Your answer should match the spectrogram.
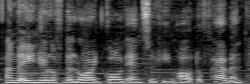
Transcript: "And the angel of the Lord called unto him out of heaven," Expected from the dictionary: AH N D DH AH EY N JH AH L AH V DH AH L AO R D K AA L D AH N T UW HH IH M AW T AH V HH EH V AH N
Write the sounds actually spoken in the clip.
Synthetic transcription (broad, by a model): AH N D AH EY N JH AH L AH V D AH L AO R D K AA L D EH N S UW HH IH M AW T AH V HH EH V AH N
